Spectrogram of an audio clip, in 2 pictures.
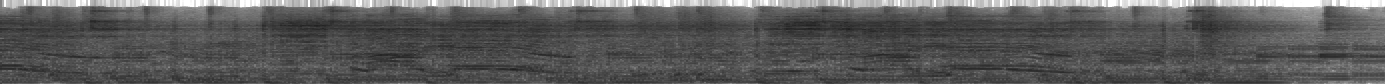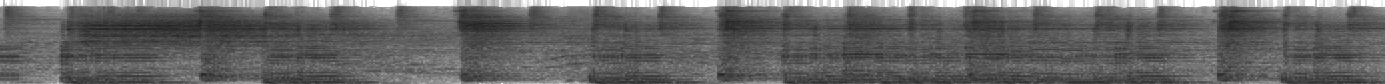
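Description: Live rock band of electric guitars, drums and keyboard playing loud. About seven seconds in the band switches to short stop-start hits with brief gaps between them.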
